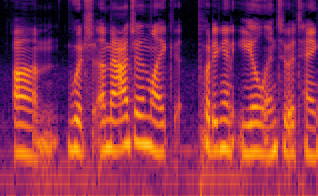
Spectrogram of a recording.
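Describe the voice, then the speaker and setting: A woman's voice with vocal fry and fairly even intonation. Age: 30s. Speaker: science podcast host. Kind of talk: casual chat.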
